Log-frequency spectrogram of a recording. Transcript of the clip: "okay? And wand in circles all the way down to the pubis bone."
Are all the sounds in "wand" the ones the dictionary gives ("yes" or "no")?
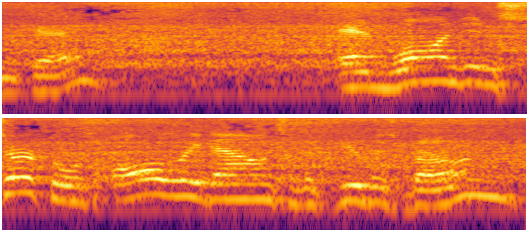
yes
